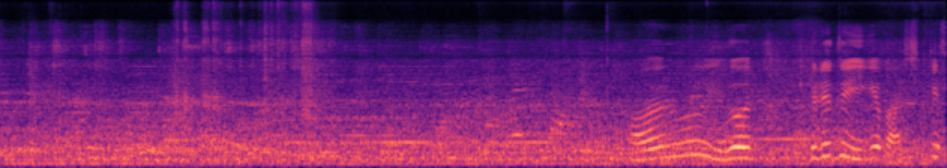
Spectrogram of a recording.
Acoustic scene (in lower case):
crowded indoor space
